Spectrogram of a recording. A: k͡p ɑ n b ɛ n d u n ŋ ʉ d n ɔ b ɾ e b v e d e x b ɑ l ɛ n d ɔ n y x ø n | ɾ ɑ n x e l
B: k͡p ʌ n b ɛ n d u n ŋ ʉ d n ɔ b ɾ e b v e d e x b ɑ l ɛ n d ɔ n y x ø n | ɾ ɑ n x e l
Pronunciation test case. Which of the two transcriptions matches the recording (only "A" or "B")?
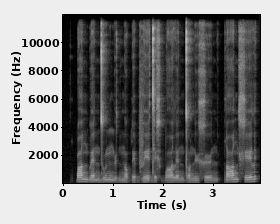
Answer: A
